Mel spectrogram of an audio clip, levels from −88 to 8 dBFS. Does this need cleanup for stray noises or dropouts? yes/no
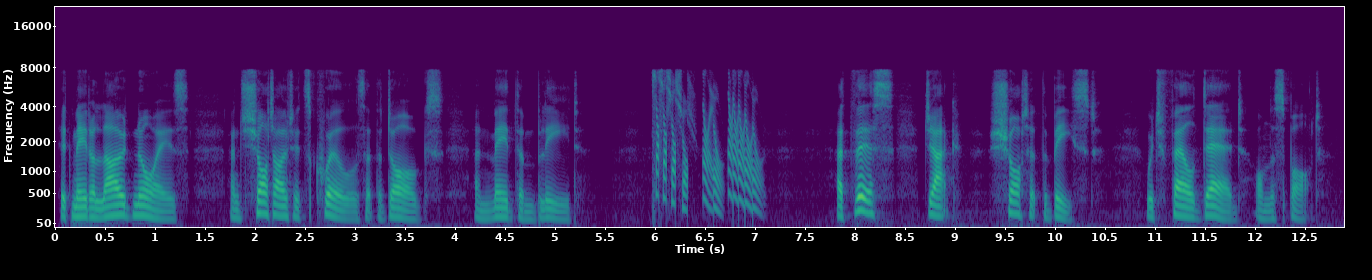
yes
